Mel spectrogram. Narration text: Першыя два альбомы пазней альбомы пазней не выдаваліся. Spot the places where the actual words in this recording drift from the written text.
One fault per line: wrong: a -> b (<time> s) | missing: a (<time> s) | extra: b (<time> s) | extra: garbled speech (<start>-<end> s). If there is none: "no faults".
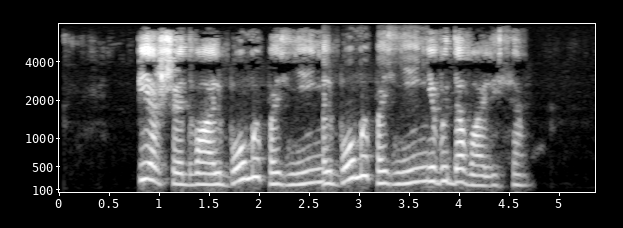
no faults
